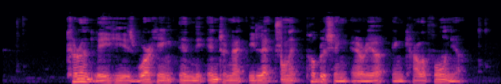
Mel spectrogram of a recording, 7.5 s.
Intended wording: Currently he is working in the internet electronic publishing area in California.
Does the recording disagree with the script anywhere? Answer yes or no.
no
